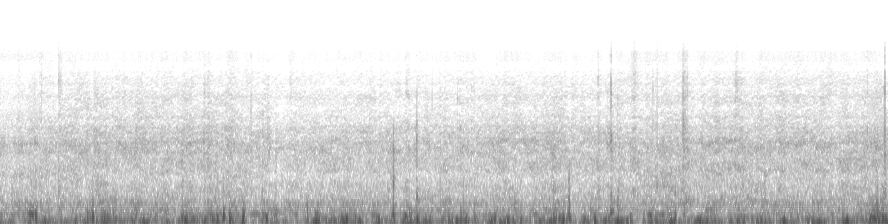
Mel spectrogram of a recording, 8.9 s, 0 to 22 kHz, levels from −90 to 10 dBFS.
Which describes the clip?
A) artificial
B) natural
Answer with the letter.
A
